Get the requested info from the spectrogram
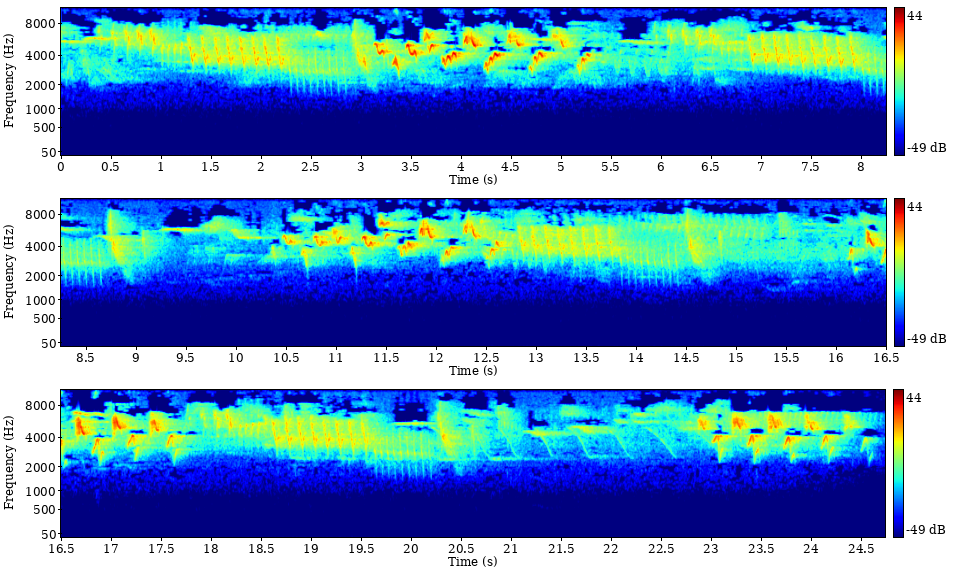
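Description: A songbird singing, outdoors in the open: high phrases a few seconds long, each a fast trill or a quick run of notes, repeating after short pauses. The song cuts off suddenly at the end.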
